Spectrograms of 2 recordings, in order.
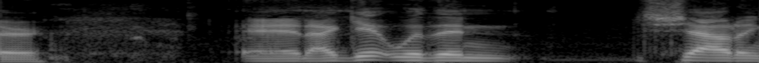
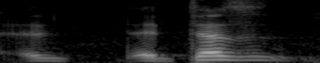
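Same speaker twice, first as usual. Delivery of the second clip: ordinary talk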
